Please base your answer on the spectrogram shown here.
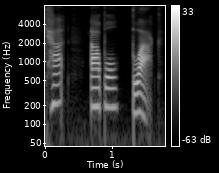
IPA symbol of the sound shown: æ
